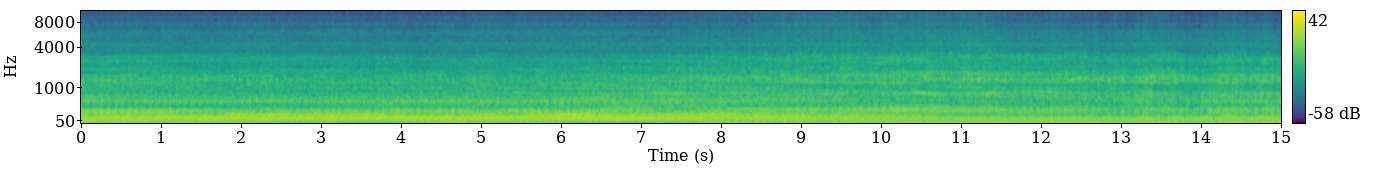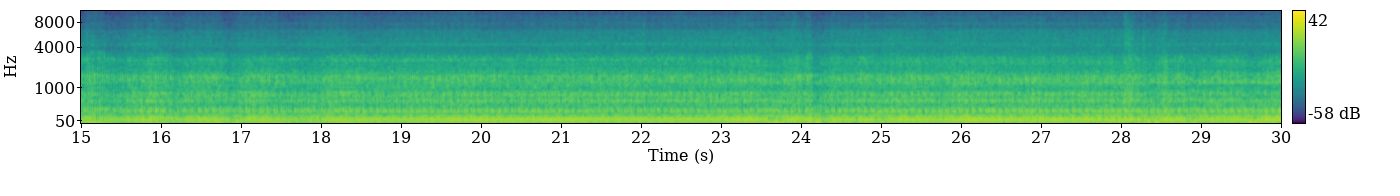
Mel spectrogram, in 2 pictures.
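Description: Engine of a Czechoslovak UNC-060 skid steer loader running steadily while it lifts and carries logs. The engine note changes about ten seconds in.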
